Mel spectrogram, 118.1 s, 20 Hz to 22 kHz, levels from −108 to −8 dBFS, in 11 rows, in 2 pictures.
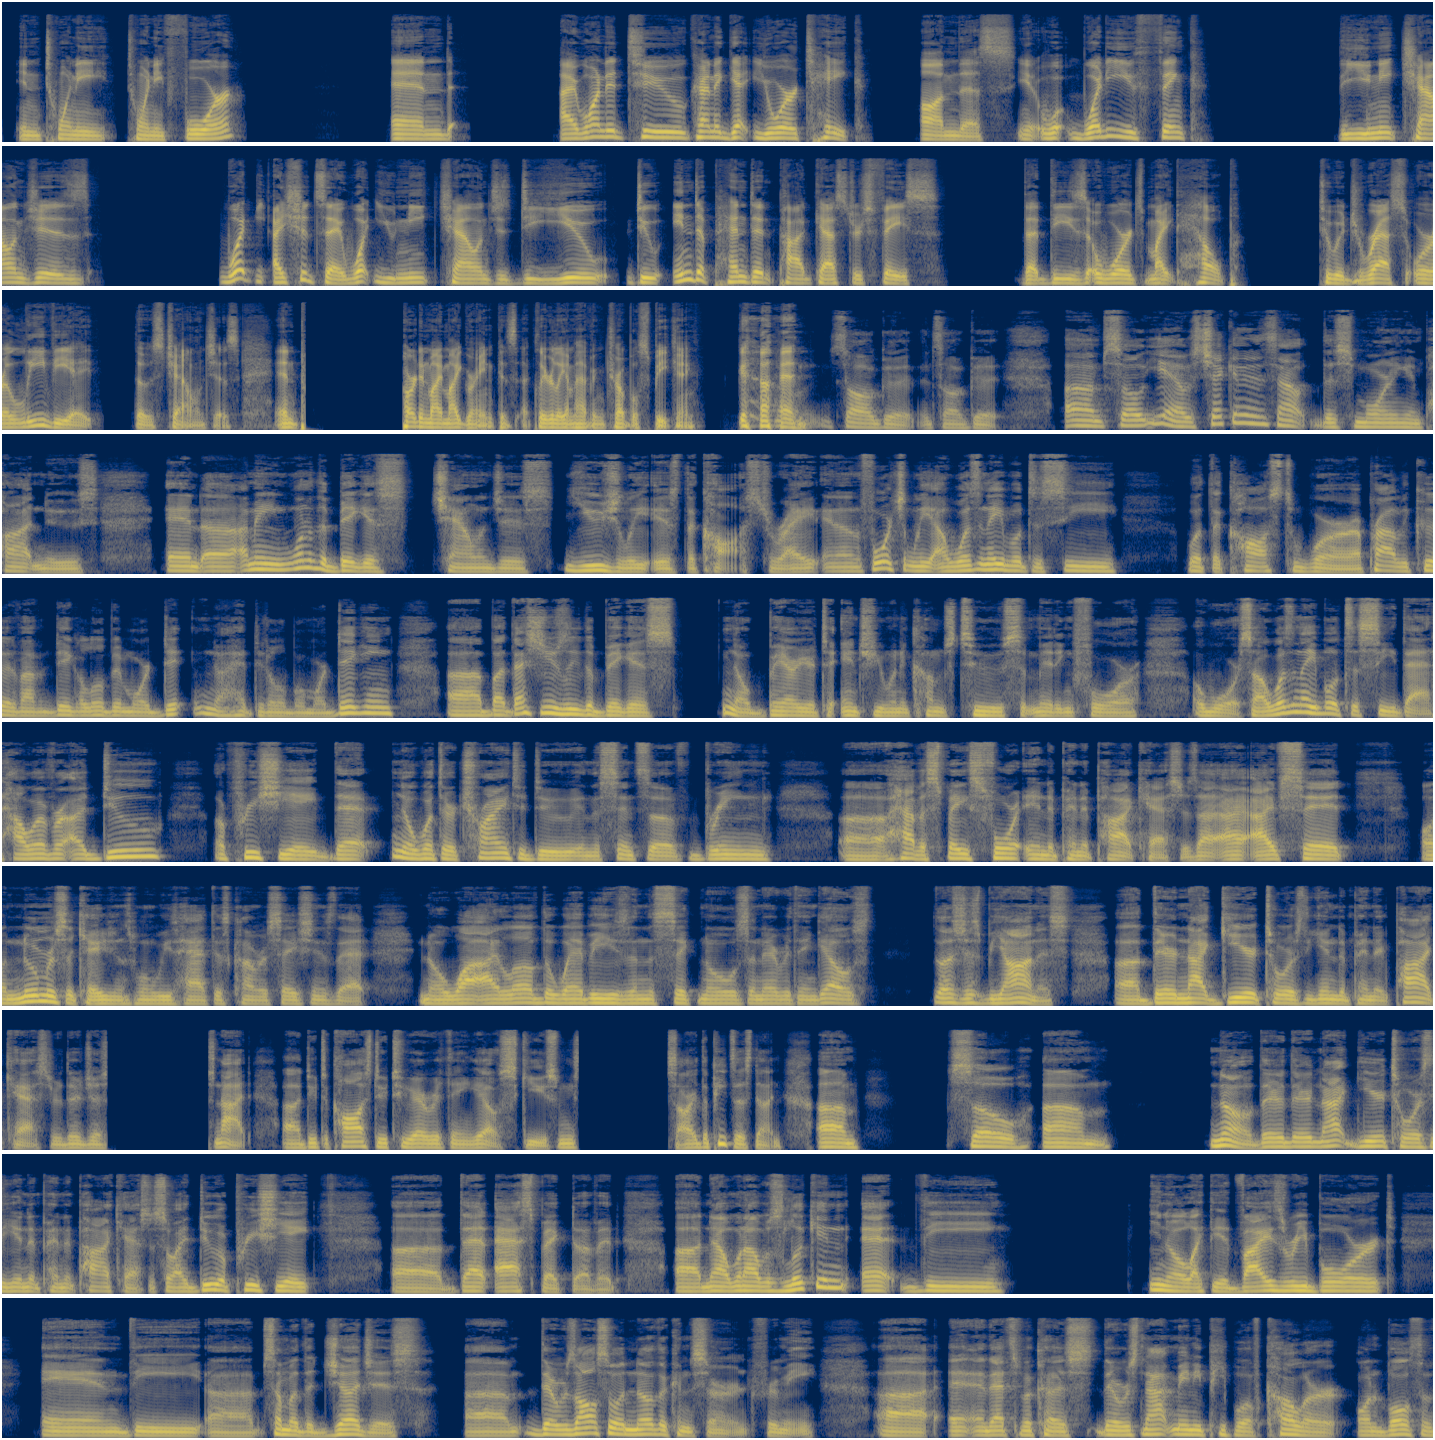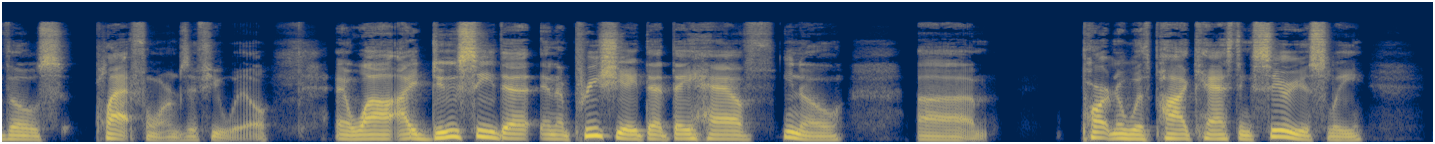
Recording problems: audio freezing; at 24 s for 0.5 s, at 1:16 for 1 s and at 1:19 for 0.5 s

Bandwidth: 15 kHz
